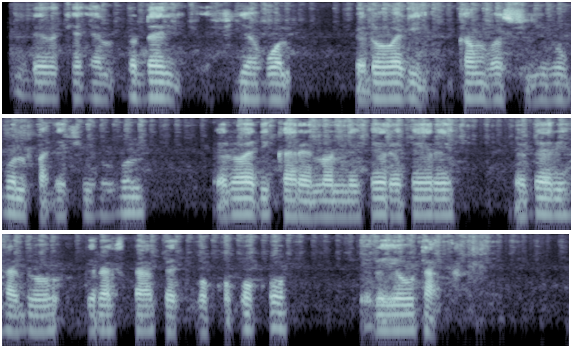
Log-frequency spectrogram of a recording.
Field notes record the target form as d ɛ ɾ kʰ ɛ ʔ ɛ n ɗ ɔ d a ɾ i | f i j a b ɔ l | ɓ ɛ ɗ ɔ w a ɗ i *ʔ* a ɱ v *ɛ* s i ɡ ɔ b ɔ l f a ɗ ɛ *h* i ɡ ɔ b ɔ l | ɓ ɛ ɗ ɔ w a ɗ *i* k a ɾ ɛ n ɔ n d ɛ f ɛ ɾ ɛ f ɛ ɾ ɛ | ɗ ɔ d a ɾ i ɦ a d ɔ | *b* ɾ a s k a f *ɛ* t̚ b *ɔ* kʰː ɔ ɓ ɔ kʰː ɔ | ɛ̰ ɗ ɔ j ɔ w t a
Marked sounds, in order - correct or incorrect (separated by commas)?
incorrect, incorrect, incorrect, correct, incorrect, correct, correct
